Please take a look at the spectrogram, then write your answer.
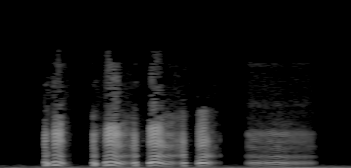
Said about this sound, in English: At that moment, on cue, there's a single, perfect infant's cry from the back seat.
